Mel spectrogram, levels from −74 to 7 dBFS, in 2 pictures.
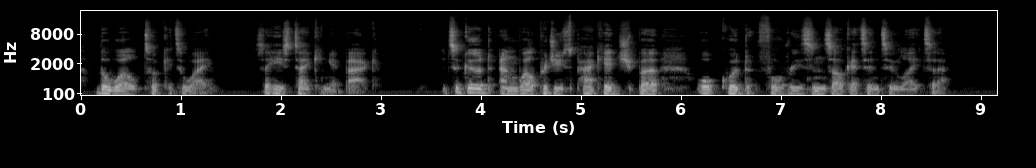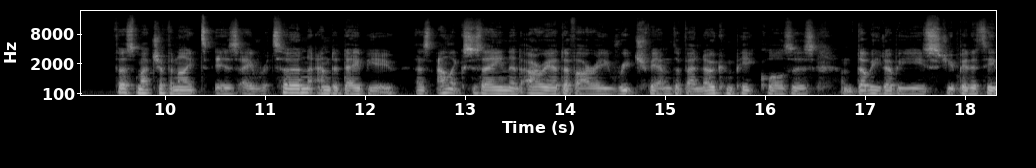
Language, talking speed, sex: English, 165 wpm, male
